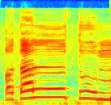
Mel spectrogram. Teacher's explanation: Ketika ada mim sukun ketemu dengan huruf nun, ini bacanya idhar syafawi. Idhar syafawi. Jadi mimnya harus jelas dibaca. Qataltum, tahan 2 harokat.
